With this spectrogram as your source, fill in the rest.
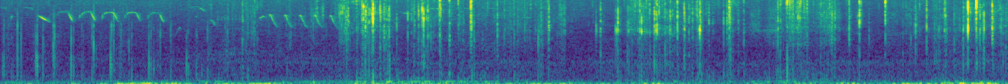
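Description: Long painted fingernails of both hands scratch the rough, cracked bark of a large solid tree trunk, close up, making dense crinkly, crunchy scraping bursts. Bright chirping birdsong is heard in the background, especially near the start, over a low rumbling hum.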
